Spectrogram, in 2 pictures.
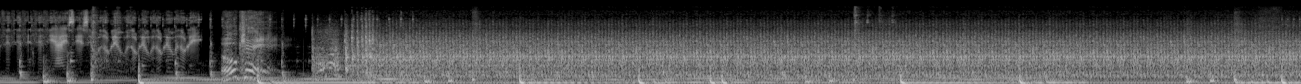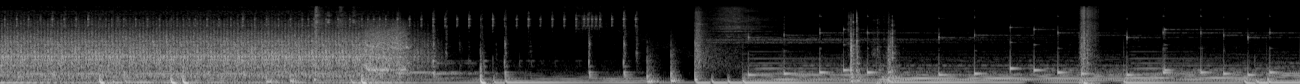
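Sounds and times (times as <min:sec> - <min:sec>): tractor engine chugging: 0:02.9 - 0:18.0.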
